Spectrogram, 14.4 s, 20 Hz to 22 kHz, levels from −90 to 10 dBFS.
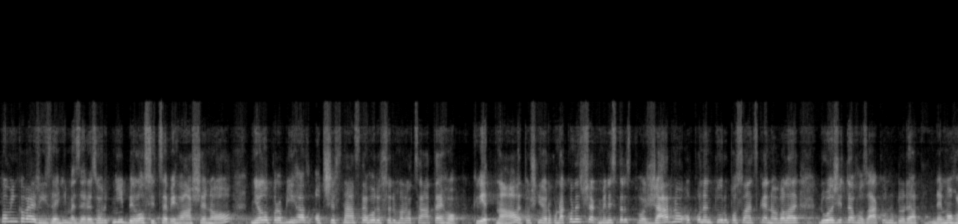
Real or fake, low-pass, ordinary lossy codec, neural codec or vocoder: fake; 9.9 kHz; Opus, 16 kbps; vocoder, 22.05 kHz, 80 mel bands, WaveNeXt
